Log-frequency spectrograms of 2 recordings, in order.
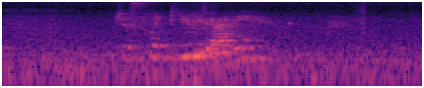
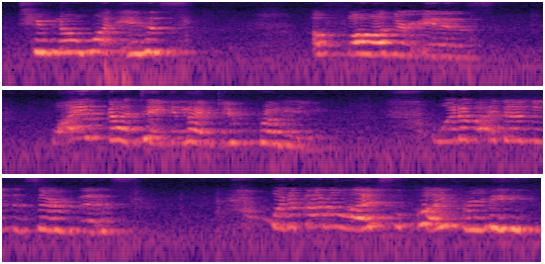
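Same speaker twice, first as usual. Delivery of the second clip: tearful outcry; 7 semitones higher, 9 dB louder than usual. Acted. Daughter cries out to God.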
